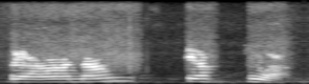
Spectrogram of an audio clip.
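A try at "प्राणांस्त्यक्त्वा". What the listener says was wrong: দন্তস্বটা miss হয়ে যাচ্ছে, ত্যক্ত্বা, ত্যক্ত্বা, প্রাণাং ত্যক্ত্বা। আরেকবার বলুন।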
